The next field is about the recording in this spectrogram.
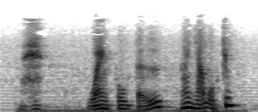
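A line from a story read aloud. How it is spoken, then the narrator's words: Soft voice. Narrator (Vietnamese): Từ Thiên Xuyên nói khẽ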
